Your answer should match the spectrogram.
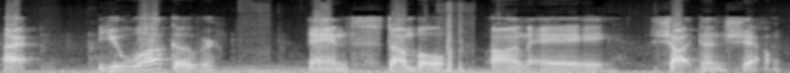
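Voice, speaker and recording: A man's voice: medium pitch, takes it slowly, gravelly, a little hiss or hum. A man running a tabletop game as game master, describing scenes in a matter-of-fact, conversational way. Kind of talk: casual tabletop game narration.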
